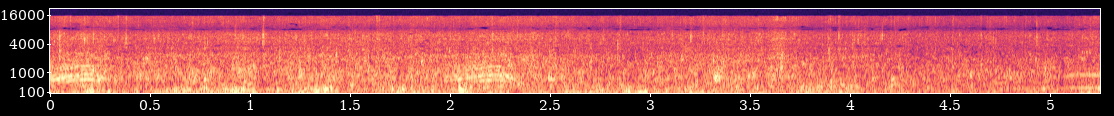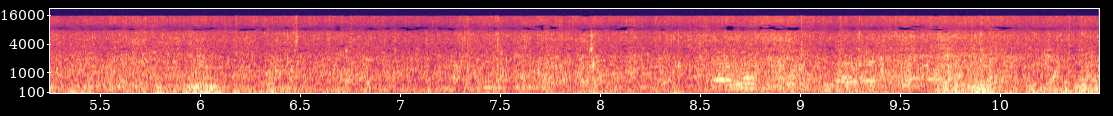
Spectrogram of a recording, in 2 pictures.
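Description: Wind buffeting the phone's microphone, with choppy lake water lapping in the shallows.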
